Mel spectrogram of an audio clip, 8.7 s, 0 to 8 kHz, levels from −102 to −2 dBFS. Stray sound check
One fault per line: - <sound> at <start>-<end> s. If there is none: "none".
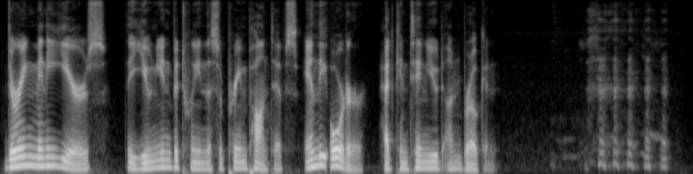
- laugh at 6.9-8.4 s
